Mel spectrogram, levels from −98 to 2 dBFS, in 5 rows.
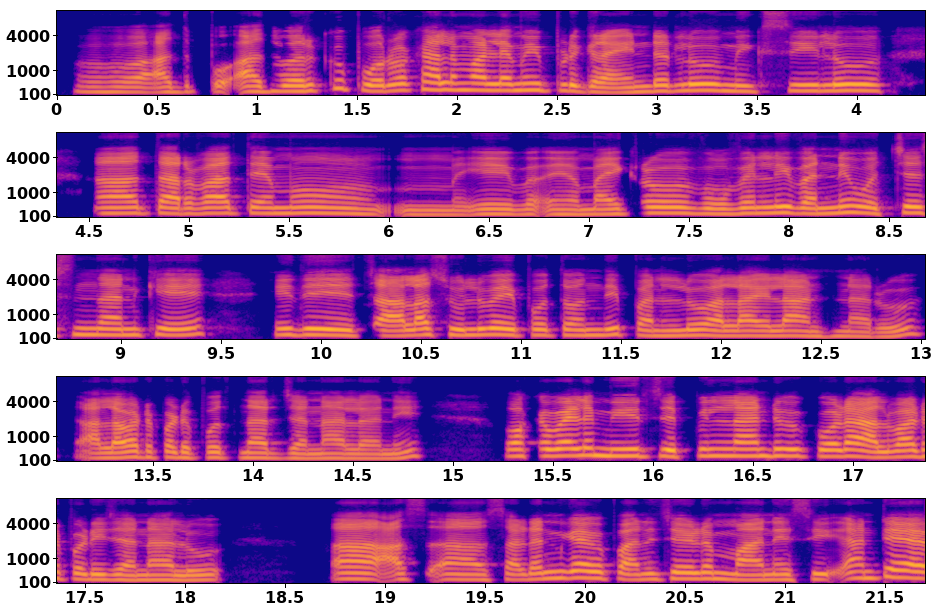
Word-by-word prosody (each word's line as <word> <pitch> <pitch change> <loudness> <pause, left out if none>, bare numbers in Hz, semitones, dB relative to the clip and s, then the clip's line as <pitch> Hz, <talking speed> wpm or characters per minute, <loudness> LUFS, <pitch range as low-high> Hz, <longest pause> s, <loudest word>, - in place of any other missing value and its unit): ఓహో! 190 0 -6 0.2
అది 185 +2 -5
పు - - -7 0.2
అది 205 +1 -2
వరకు 220 +8 0
పూర్వకాలం 250 +4 +1
వాళ్ళేమో 250 0 +3
ఇప్పుడు 230 -1 -1
గ్రైండర్‌లు, 205 +7 +1 0.2
మిక్సీలు 230 +2 0 0.6
ఆహ్, 215 0 +3
తర్వాతేమో 215 +1 +1 0.5
హ్మ్ 165 -1 -7 0.2
ఈ - - 0 0.3
ఈ - - -3 0.2
మైక్రో 190 +5 -1 0.3
ఓవెన్‌లు 215 +4 0
ఇవన్నీ 210 +3 +1
ఒచ్చేసినదానికే, 230 +1 0 0.5
ఇది 235 0 +3 0.3
చాలా 200 +2 +4
సులువయిపోతుంది. 220 -1 +1
పనులు 200 +1 -1
అలా 195 0 +1
ఇలా 195 0 +1
అంటున్నారు. 175 -1 -7 0.3
అలవాటు 200 +4 +2
పడిపోతున్నారు 195 -2 -2
జనాలు 175 0 -3
అని. 175 +6 -5 0.5
ఒకవేళ 265 +2 +3
మీరు 265 -1 +2
చెప్పినలాంటివి 265 +2 +2
కూడా 250 +1 +4
అలవాటు 230 +4 +2
పడి 205 -2 +1
జనాలు, 185 0 -1 0.7
ఆ! - - +4 0.2
ఆహ్, 210 - -4
స - - -26 0.4
సడెన్‌గా 240 +6 +1 0.2
పని 205 +1 0
చేయడం 235 0 +2
మానేసి, 200 +2 -1 0.2
అంటే 255 +4 +1
215 Hz, 125 wpm, -23 LUFS, 195-235 Hz, 0.7 s, చాలా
